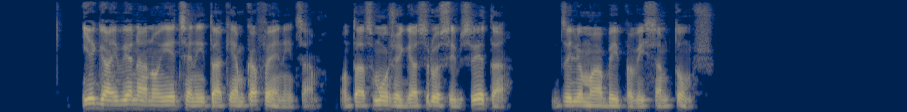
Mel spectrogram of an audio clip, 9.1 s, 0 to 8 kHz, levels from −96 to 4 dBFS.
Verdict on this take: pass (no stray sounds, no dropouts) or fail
pass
